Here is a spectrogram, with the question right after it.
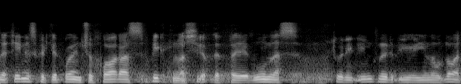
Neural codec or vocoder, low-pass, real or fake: codec, 16 kHz, 1 kbps, FreqCodec, larger model; 7.2 kHz; fake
